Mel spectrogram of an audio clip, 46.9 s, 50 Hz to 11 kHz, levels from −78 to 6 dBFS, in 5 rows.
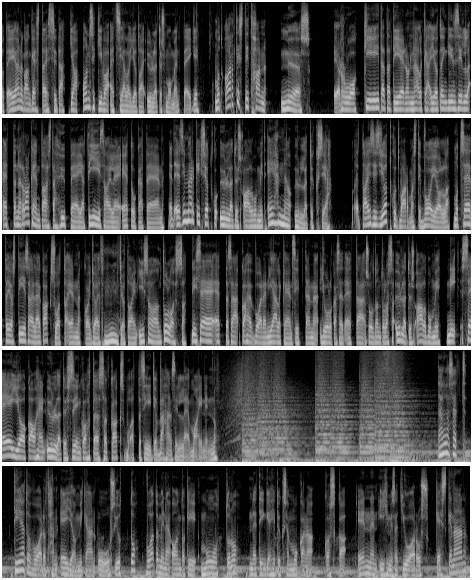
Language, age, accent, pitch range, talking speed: Finnish, 20-39, native, 110-150 Hz, 140 wpm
